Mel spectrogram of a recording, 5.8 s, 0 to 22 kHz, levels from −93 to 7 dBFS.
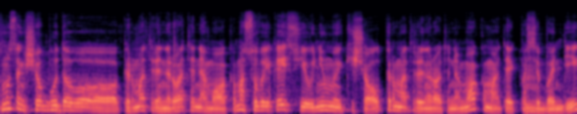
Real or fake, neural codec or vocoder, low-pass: fake; vocoder, 44.1 kHz, 128 mel bands every 512 samples, BigVGAN v2; 14.4 kHz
